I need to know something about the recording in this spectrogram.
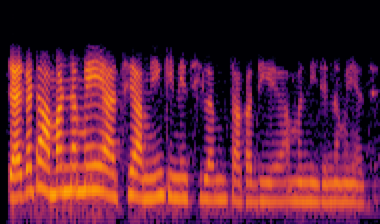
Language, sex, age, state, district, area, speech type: Bengali, female, 30-45, West Bengal, Jhargram, rural, conversation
